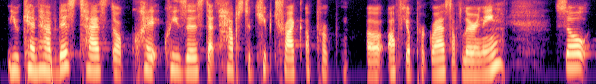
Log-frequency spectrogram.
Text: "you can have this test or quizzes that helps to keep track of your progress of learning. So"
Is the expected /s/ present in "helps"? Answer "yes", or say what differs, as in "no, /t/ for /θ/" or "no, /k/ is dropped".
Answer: yes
